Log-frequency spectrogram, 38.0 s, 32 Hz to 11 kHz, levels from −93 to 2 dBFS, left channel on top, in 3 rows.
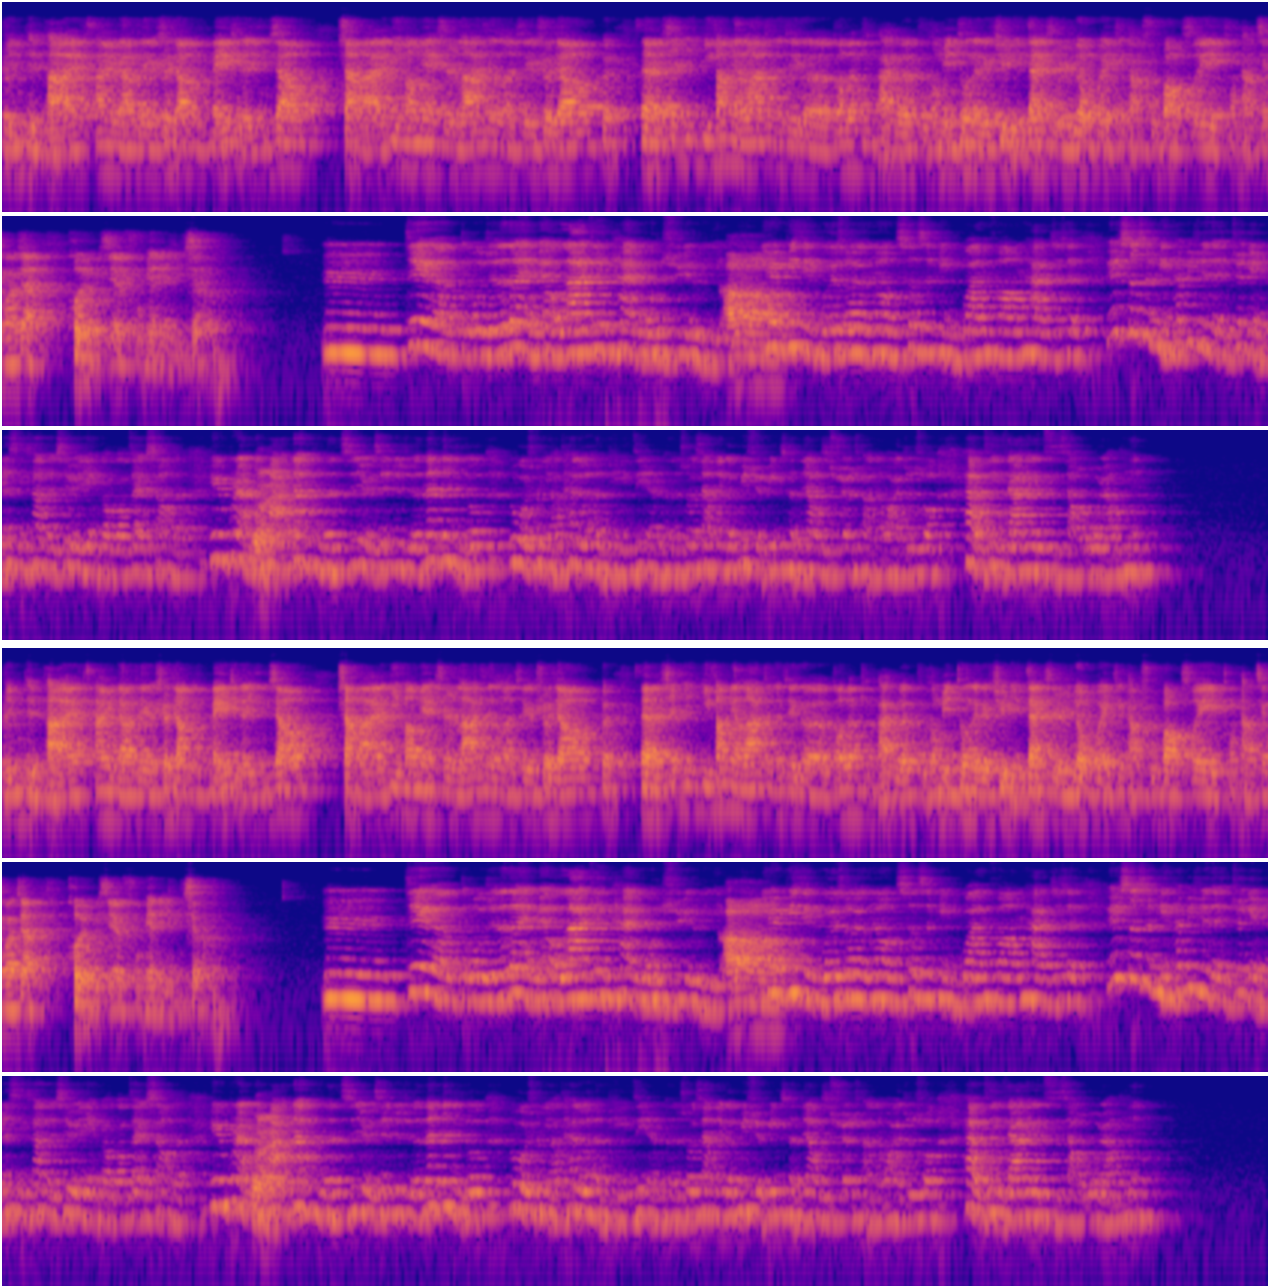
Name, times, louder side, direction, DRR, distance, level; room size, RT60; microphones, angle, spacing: voice 1, 0.0-14.8 19.9-20.5 27.8-28.1, right 2 dB, 50° right, -2 dB, 0.5 m, -30 dB
voice 2, 15.9-19.9 20.2-36.7, right 1 dB, 10° left, -7 dB, 0.9 m, -34 dB
4.0 x 2.8 x 2.4 m, 1.1 s
head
